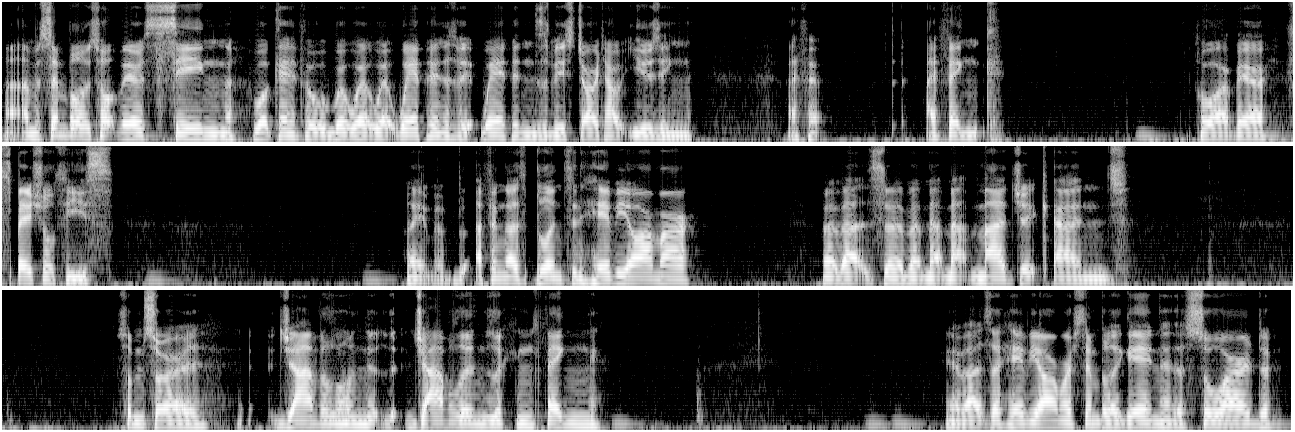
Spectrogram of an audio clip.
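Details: Adult male gameplay narrator who says he stammers, especially on words starting with m and w; word and part-word repetitions audible; stuttering.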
